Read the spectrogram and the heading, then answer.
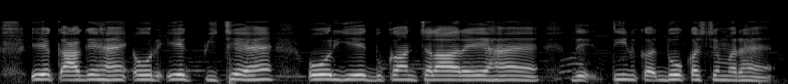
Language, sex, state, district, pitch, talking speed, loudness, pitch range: Magahi, male, Bihar, Gaya, 210 Hz, 145 wpm, -24 LUFS, 205-220 Hz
